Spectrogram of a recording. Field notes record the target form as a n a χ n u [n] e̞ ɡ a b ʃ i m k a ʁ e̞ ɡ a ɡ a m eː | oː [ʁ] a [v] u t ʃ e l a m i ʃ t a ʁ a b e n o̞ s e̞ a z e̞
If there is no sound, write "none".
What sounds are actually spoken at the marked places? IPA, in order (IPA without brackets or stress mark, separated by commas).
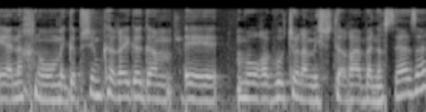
m, ʁ, v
